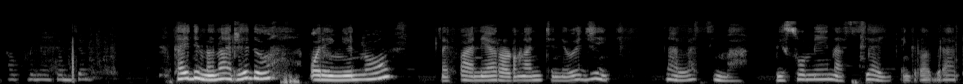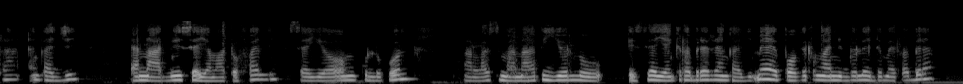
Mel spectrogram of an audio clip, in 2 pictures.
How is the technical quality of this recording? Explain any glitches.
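The speech has audible coding damage from start to finish.

Throughout, voices sound rough and grainy with nothing above 7.8 kHz. This is likely low-delay AAC compression, whose coarse quantization at about 24 kbps leaves noise between the harmonics.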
